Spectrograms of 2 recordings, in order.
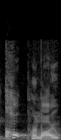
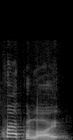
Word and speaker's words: coprolite: that um in the coprolite which is the fossilized poo they pronounce crap like is it pronounced crapolite no no it's not it could easily be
